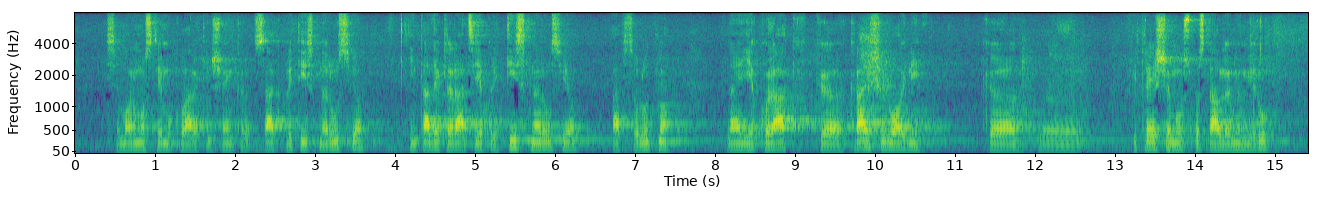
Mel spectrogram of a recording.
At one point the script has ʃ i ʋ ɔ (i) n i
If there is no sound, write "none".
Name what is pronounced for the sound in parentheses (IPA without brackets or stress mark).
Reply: j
